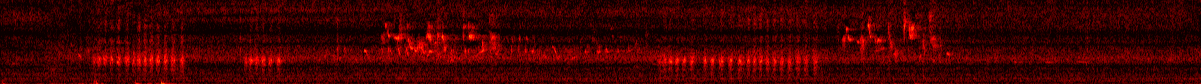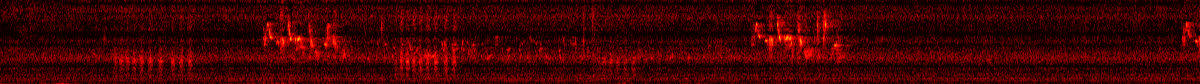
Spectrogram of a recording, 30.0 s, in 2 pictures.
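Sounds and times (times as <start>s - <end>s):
songbird trills and chirps: 4.2s - 12.0s, 18.2s - 25.6s.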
